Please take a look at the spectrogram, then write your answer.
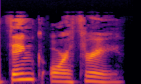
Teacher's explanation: Unvoiced th as in think or three. Place the tip of your tongue gently between your front teeth. Blow air out. There is no sound from your vocal cords.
